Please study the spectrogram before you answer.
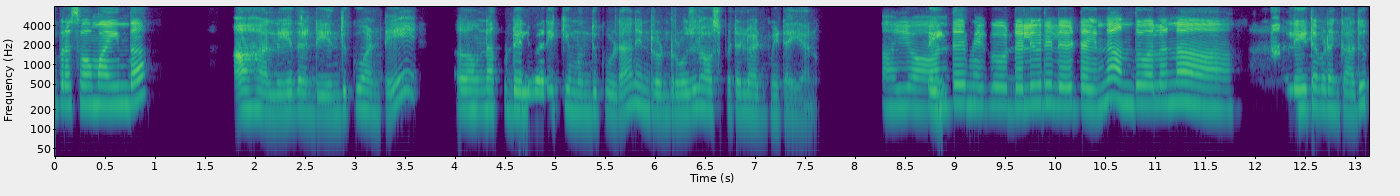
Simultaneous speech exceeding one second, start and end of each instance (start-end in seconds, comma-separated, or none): none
